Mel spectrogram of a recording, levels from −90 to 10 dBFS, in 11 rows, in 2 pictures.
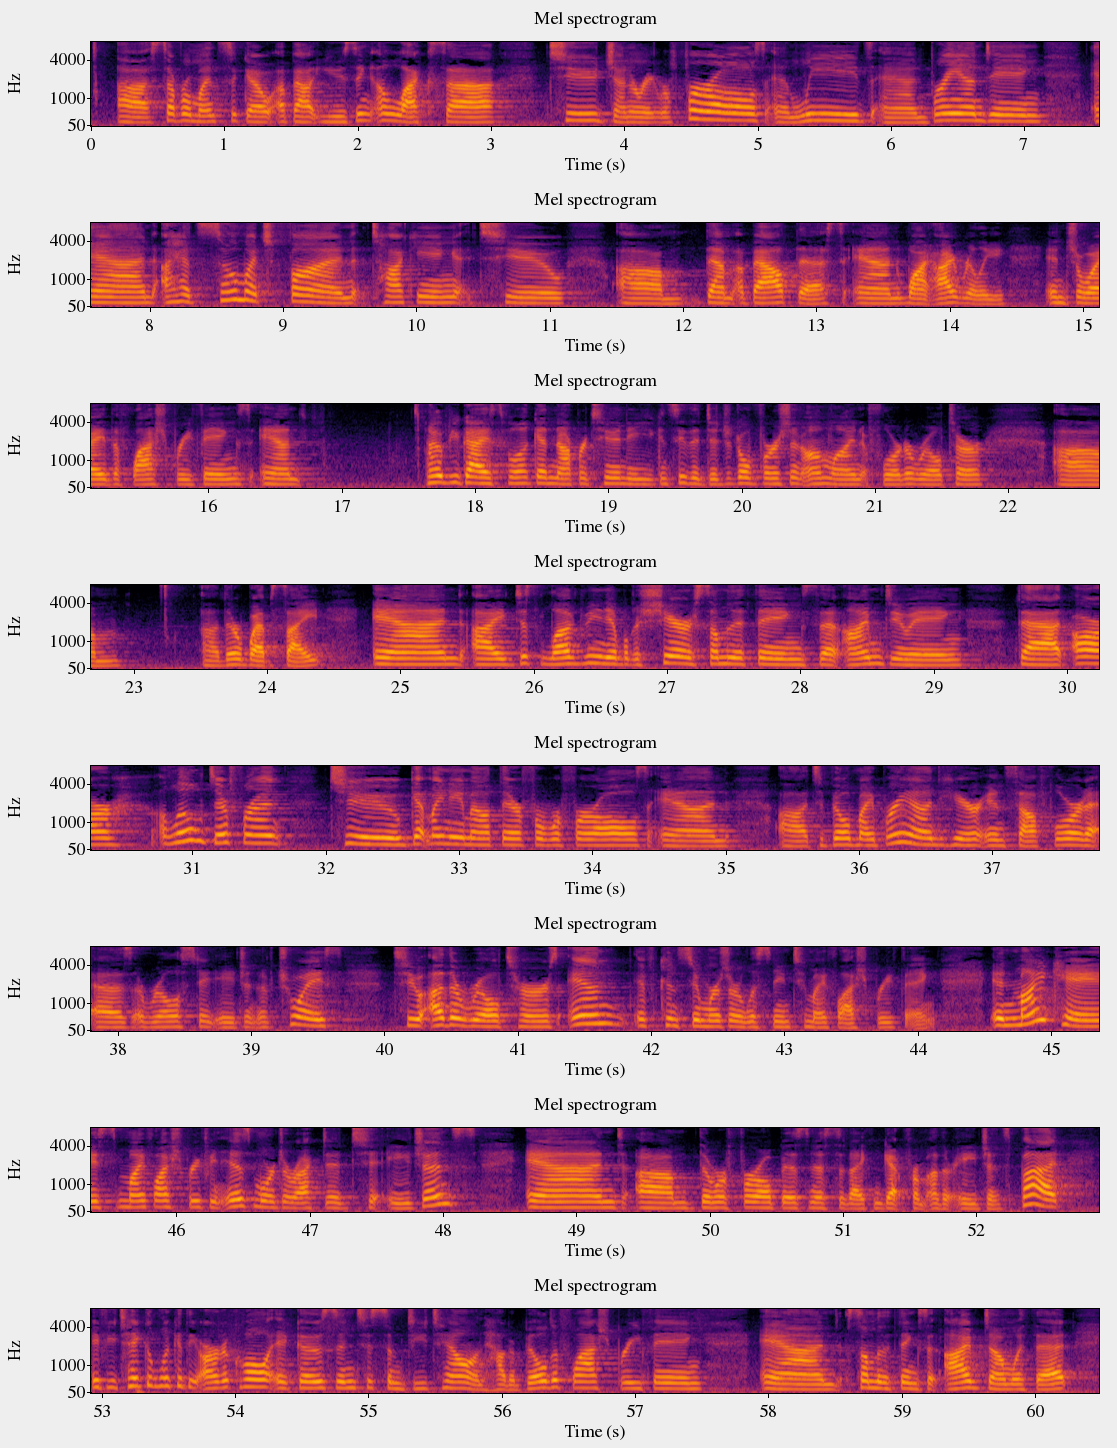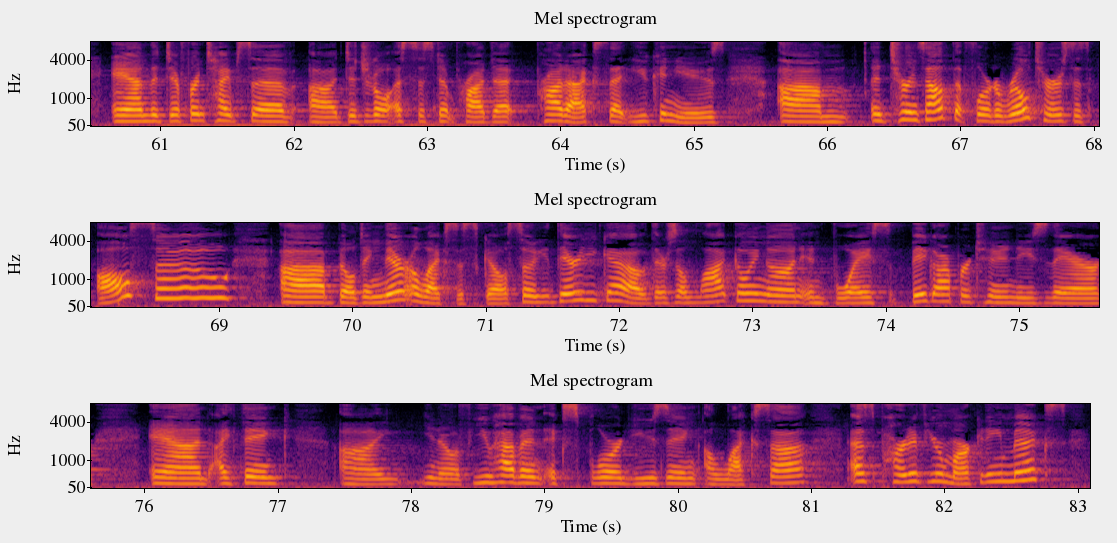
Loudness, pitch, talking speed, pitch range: -16 LUFS, 200 Hz, 165 wpm, 185-225 Hz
